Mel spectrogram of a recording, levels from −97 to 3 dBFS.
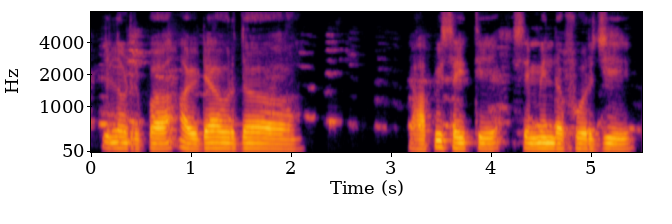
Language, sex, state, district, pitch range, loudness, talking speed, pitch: Kannada, male, Karnataka, Dharwad, 110-135 Hz, -18 LUFS, 100 wpm, 115 Hz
